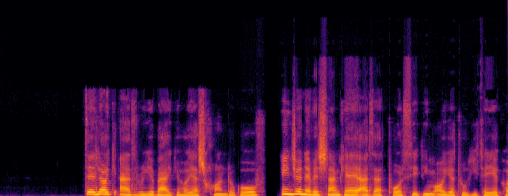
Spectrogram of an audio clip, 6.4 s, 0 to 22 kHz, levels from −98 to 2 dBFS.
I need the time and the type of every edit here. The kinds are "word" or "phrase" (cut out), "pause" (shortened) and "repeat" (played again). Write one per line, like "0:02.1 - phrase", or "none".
0:03.4 - pause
